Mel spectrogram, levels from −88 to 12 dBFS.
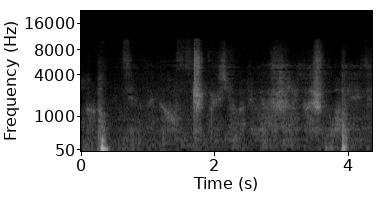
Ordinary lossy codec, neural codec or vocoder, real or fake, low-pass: AAC, 32 kbps; codec, 16 kHz in and 24 kHz out, 0.6 kbps, FocalCodec, streaming, 2048 codes; fake; 10.8 kHz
